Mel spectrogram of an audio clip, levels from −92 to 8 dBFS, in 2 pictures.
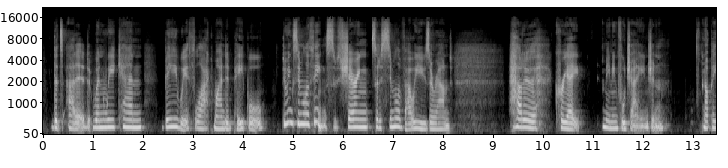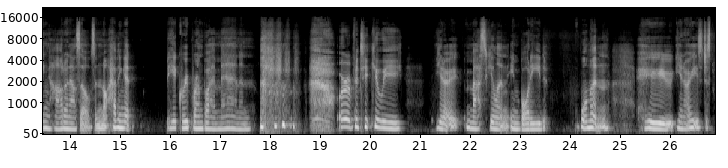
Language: English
